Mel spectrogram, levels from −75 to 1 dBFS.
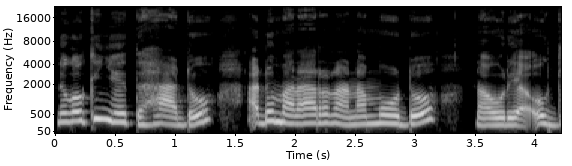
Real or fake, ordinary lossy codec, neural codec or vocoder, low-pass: fake; none; vocoder, 44.1 kHz, 128 mel bands every 512 samples, BigVGAN v2; none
